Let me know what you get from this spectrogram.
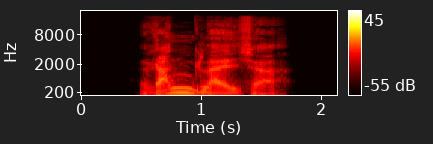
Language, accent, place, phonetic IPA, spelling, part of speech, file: German, Germany, Berlin, [ˈʁaŋˌɡlaɪ̯çɐ], ranggleicher, adjective, De-ranggleicher.ogg
- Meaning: inflection of ranggleich: 1. strong/mixed nominative masculine singular 2. strong genitive/dative feminine singular 3. strong genitive plural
